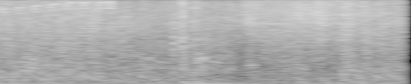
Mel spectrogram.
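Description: A loud energy blast booms.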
